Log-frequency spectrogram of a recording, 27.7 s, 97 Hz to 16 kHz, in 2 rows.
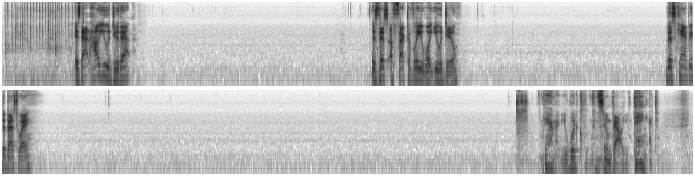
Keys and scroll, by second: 0.0-1.6 typing, 3.3-4.0 typing, 7.2 2.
